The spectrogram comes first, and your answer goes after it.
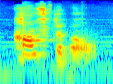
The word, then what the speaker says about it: comfortable: For this word, native speakers like me shorten it. So we say comfortable. Comfortable. Not every letter is clearly pronounced.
